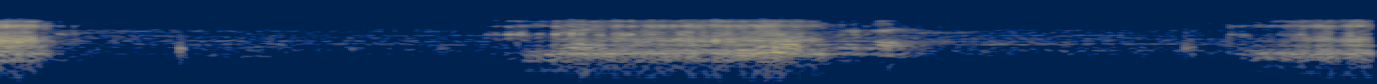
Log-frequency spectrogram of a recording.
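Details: Two noisy, rattling snores during sleep, about four seconds apart, with quiet room noise between them; snoring.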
